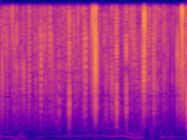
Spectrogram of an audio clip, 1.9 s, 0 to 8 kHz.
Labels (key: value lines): label: biophony, cascading saw
recorder: SoundTrap 600 or HydroMoth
